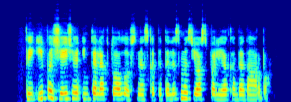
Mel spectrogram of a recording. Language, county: Lithuanian, Klaipėda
